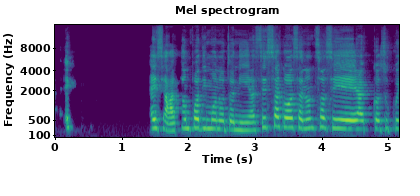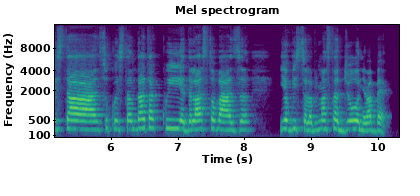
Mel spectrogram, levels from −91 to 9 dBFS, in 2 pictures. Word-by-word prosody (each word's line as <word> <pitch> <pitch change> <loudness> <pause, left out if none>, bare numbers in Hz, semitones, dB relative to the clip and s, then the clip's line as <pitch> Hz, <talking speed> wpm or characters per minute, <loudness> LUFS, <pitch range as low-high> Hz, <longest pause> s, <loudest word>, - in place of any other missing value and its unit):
E 295 +1 -7 1.1
Esatto, 260 -4 +1
un 265 - 0
po' 275 +1 +5
di 270 0 -5
monotonia. 235 -4 -2
Stessa 295 +7 -1
cosa, 290 -2 +4
non 275 +1 -3
so 295 0 0
se, 260 -3 +5
ecco, 245 +1 -2
su 250 -1 -13
questa 245 -2 +3
su 260 +1 -14
questa 245 -1 -7
ondata 270 +3 -3
qui, 265 -2 -6
è 230 - -3
"The 235 - -5
Last 245 +2 -1
of 250 - -3
Us", 225 0 -1 0.4
io 255 +2 -2
ho - - -11
visto 250 0 -9
la 215 -1 -4
prima 245 +4 -5
stagione, 245 -2 -2
vabbè. 215 +7 -5
250 Hz, 175 wpm, -19 LUFS, 235-270 Hz, 1.1 s, po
